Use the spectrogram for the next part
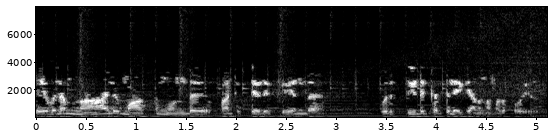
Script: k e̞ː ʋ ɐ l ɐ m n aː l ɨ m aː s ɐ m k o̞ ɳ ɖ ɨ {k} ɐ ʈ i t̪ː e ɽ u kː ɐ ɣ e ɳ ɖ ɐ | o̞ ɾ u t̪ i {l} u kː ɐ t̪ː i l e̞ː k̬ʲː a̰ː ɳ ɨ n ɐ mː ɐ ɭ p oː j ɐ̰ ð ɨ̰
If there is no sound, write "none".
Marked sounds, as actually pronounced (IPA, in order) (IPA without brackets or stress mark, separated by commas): p, ɽ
